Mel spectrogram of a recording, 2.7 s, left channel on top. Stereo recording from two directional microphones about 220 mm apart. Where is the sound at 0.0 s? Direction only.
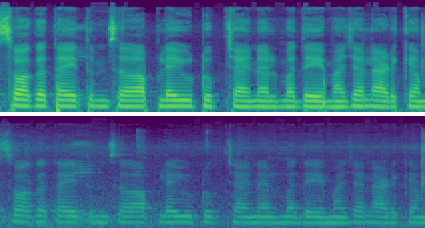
45° left (ahead or behind).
